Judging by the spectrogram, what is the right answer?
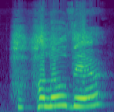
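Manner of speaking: shaky, trembling voice. A narrator reads a man's call to someone climbing toward him: shaky voice. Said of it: "he called with a shaky voice".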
